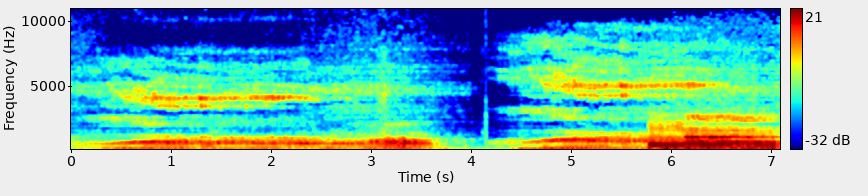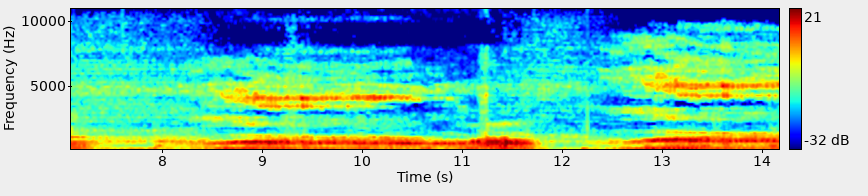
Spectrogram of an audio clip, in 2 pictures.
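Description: Komodo dragon growls: four long rasping growls, each about three seconds, with a deep rumble under them and short breaks between.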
